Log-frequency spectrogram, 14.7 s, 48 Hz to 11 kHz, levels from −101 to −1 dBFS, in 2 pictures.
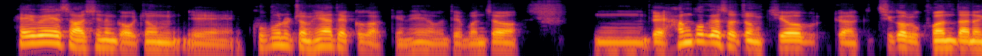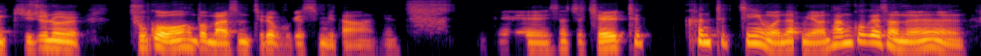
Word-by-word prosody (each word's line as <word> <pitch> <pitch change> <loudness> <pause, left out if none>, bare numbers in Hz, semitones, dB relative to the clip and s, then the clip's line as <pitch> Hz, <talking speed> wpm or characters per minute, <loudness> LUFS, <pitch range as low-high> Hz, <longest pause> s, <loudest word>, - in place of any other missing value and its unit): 해외에서 175 -3 +6
하시는 115 0 +2
거 95 - 0
좀 95 -3 -3
예 80 -4 -8
구분을 145 +4 -4
좀 110 - 0
해야 135 +1 +4
될 - - -1
것 - - -8
같긴 80 +1 -8
해요. 95 -2 -7
근데 85 +1 -10
먼저 90 +3 -2 0.6
음 185 0 -7
네 - - +4
한국에서 185 0 +3
좀 200 -4 0
기업 110 -3 +4
그러니까 - - -3
직업을 115 -5 +2
구한다는 110 -2 +5
기준을 105 -2 -1 0.4
두고 115 0 +4
한번 110 -3 -2
말씀드려보겠습니다. 70 -4 -5
예. 75 - -24 1.1
예. 90 -1 -7
사실 100 +2 -13
제일 110 +2 +2
특 185 - -9 0.3
큰 195 -2 +1
특징이 185 -1 -5
뭐냐면 95 - -1
한국에서는 155 - 0
110 Hz, 330 characters per minute, -24 LUFS, -, 1.1 s, 해외에서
